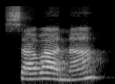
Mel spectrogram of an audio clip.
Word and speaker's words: sabana: en la tercera sílaba y sabana donde la mayor fuerza de voz rica en la segunda sílaba son dos palabras que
